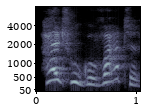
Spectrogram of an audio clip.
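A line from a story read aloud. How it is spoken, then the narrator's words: Call. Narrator (German): rief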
